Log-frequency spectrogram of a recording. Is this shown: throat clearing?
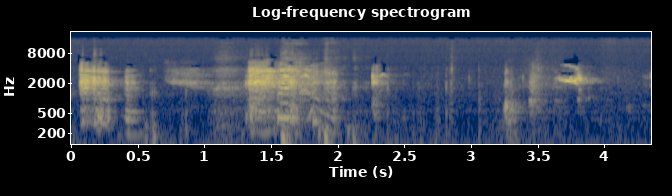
yes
